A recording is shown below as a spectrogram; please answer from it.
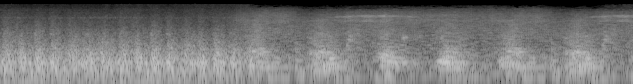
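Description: A steam engine train puffs along the track in a railway tale, starting as a dense rolling hiss and settling into a regular chuffing beat of rhythmic exhaust bursts, with no talk.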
